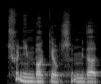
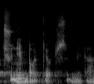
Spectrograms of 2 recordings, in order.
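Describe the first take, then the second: First: Said in the usual way. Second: 주님밖에 없습니다 breathed as a soft whisper, no voice; whispered echo. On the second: Acted. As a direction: echo the prayer under your breath. Repeated prayer, second take whispered.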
